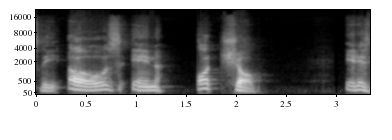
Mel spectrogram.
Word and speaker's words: ocho: You must pronounce just one vowel sound when you pronounce the O's in ocho. It is not ocho. It is ocho. It's just O and not O. Ocho.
